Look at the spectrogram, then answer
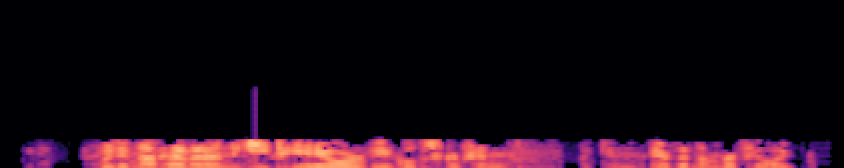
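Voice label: Sheriff Dispatch, Scanner audio recording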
